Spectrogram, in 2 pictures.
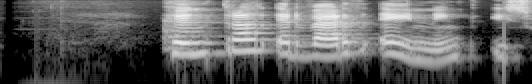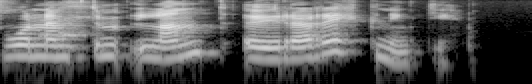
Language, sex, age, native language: Icelandic, female, 30-39, Icelandic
